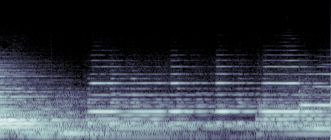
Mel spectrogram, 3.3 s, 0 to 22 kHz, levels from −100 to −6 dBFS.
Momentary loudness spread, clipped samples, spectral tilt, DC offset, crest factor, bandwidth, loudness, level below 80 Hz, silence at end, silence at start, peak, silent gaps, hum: 8 LU; under 0.1%; -9 dB/octave; under 0.1%; 16 dB; 5.4 kHz; -25 LUFS; -48 dBFS; 0 s; 0 s; -8 dBFS; none; none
